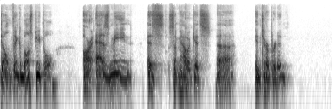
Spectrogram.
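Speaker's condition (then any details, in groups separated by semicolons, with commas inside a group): Vocal cord surgery recovery; talking painless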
